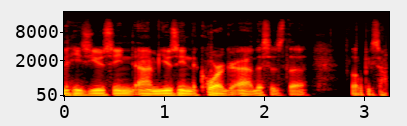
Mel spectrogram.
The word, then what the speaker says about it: Korg: On Wednesday, we've got a lab, and I hopefully will not butcher this, but it's Core. Is it Core? – Korg. Korg.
